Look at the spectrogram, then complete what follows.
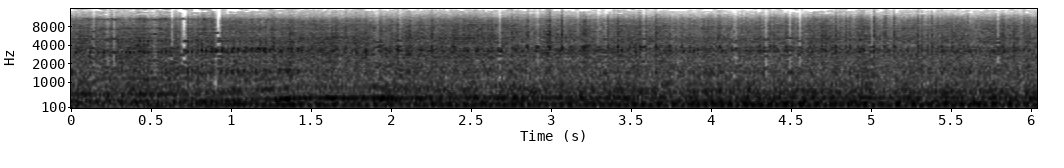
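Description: International Harvester Cub Lo-Boy tractor engine running. About a second in its pitch rises as it is throttled up, and it then holds a steady higher speed.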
